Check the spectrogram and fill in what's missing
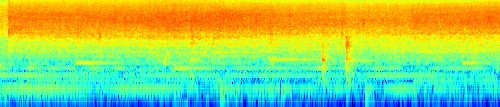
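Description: Tomato and onion frying over medium flame for a chickpea kurma gravy, a loud, steady close-up sizzle with a few stirring scrapes, no talk.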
